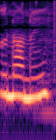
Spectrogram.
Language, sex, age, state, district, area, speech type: Bodo, female, 18-30, Assam, Baksa, rural, spontaneous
